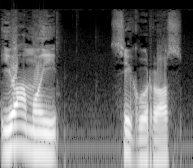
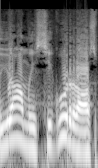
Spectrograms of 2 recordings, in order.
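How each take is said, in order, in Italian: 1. Il nome della band ha una pronuncia attenta, da madrelingua. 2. Il nome della band ha una pronuncia locale e informale. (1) "perché così si pronuncia" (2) "Anzi, scusa"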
